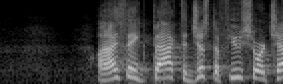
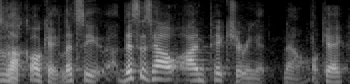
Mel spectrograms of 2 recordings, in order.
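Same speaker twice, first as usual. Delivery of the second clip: weary John; 6 semitones lower, 4 dB quieter than usual. Retold or imitated. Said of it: "So John says".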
